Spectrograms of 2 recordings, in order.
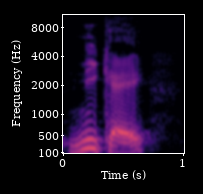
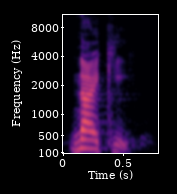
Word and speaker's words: Nike: Okay, actually it's Nike, is how it's pronounced in the Greek, but we always know it as on shoes, Nike.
